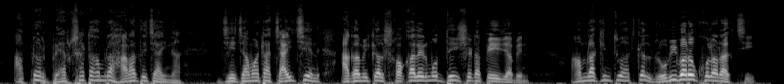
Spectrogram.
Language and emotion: Bengali, fearful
